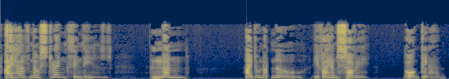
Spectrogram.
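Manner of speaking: put-on high, slow haughty old lady; lofty aged princess voice. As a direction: voice the elderly princess, cool and proud. Princess voice held.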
